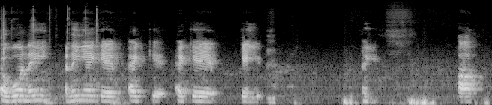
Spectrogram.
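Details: Adult male working professional who stutters, speaking spontaneously in Hindi/Urdu in a real interview, with audible word repetitions; stuttering.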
